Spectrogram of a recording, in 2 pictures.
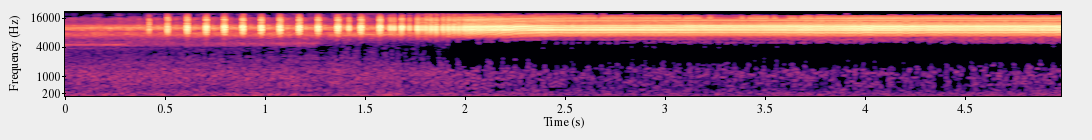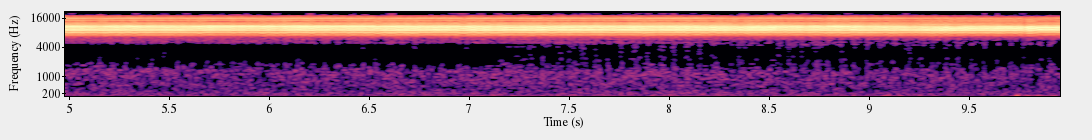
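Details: Iwasaki's grass cicada, known in Miyako dialect as "jiijii-gaara" or "jiijii-gaasu", opening with a short run of rapid ticking pulses, then a steady, continuous, very high shrill buzz held without a break.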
